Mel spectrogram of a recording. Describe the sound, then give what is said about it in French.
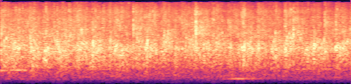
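Audience applause for secondary-school pupils who took part in a web radio project: brisk, continuous clapping holds at an even, full level from start to finish. “Et on peut évidemment applaudir tous les collégiens qui ont participé”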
